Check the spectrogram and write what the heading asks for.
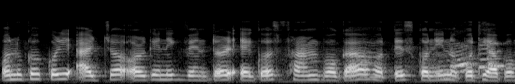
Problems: background conversations at intervals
